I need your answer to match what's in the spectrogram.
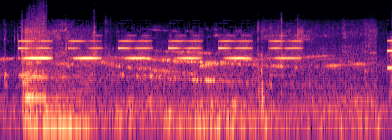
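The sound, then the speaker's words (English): Electronic alarms sound in a steady repeating pattern of high, piercing tones, fairly loud and continuous, with a low rumble underneath and no clear talking. “I don't know if you can hear the alarms”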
